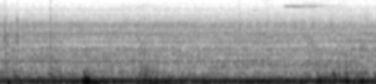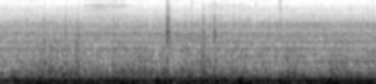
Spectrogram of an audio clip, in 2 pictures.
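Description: A van with an engine fault runs while driving, giving a continuous low rumbling drone with a steady hum and faint rattling, constant in level with no talk over it.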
